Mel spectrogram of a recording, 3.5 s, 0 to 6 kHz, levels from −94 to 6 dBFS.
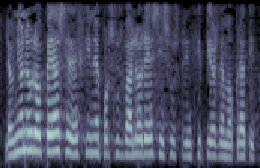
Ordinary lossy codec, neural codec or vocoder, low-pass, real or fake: none; none; 5.4 kHz; real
